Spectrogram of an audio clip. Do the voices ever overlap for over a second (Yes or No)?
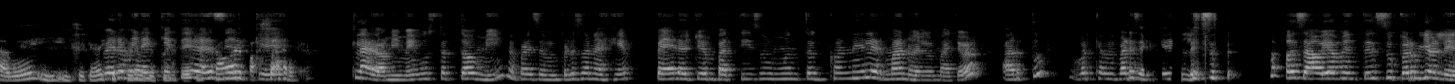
Yes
